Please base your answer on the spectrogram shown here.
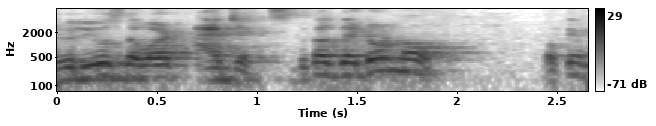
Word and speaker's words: AgX: Okay, you have to say Ajax. They will use the word Ajax because they don't know.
